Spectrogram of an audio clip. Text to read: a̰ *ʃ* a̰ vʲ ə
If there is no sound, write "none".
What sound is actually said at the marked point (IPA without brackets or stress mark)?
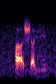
ʃ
